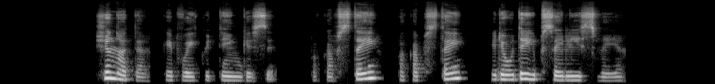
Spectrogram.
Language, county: Lithuanian, Kaunas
